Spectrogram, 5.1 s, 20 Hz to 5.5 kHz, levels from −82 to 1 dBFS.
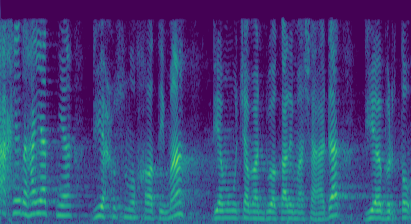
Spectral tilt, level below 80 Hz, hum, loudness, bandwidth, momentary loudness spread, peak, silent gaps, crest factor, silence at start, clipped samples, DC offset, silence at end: -6 dB/octave; -56 dBFS; none; -26 LUFS; 5.4 kHz; 9 LU; -8 dBFS; none; 20 dB; 0 s; under 0.1%; under 0.1%; 0 s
